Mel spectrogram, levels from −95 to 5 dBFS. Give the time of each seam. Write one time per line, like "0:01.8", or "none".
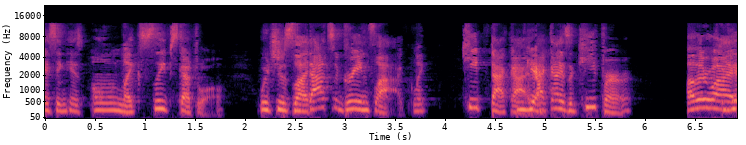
0:02.6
